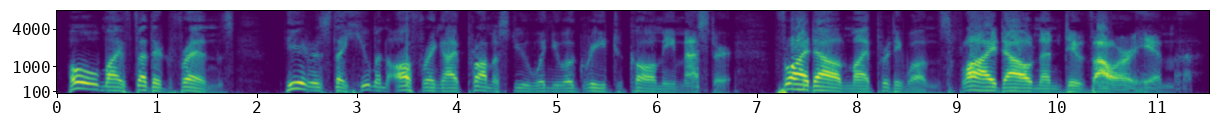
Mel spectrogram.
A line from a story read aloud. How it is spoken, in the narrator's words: the magician cried out to the gulls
